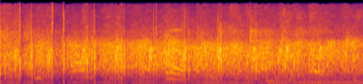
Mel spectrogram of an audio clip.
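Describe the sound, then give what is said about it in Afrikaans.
Steady applause from a crowd fills the whole few seconds: dense, fast, crackling claps at an even loudness, with a little faint voice sound mixed in underneath. “Kom eens even aan, ik klap.”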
